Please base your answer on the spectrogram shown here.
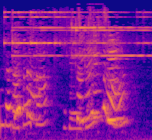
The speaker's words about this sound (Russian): Согласно зазвенели маленькие колокольчики.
